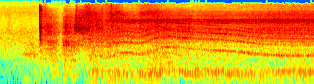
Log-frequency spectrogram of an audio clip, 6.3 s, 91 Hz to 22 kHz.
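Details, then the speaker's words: 1964 Ford Fairlane Thunderbolt V8 with huge cam and gear-drive timing, running on avgas, first start after build: brief crank, then catches into a strong, even, lumpy idle with no misses or knocks; normal cold start. "Wow. And I see you have aircraft gas in it."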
